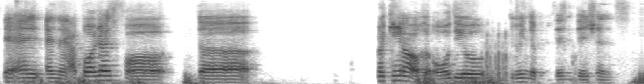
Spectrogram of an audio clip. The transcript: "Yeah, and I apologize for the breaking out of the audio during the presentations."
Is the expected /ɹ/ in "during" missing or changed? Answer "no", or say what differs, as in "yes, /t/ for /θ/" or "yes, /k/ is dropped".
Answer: yes, /ɹ/ is dropped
